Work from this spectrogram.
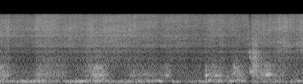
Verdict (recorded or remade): remade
